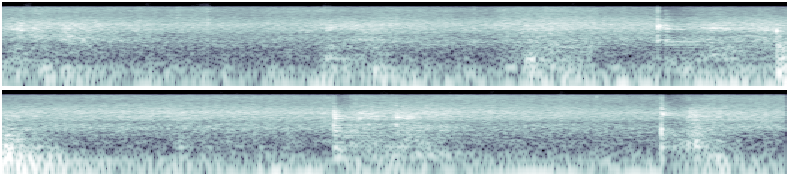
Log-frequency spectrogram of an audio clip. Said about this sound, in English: We toss the rice just to heat it through.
